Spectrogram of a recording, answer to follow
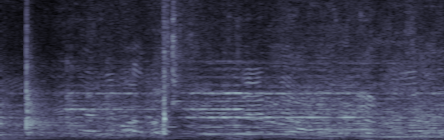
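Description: Ongoing devotional chanting or music with sustained held notes, cut by three sharp knocks: two close together right at the start and a louder one a little before the middle.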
